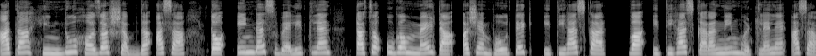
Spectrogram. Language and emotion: Goan Konkani, neutral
